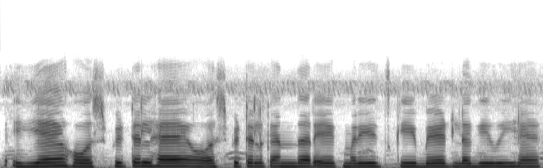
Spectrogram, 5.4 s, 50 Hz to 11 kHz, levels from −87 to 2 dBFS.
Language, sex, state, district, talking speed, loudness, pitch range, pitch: Hindi, female, Rajasthan, Bikaner, 145 wpm, -12 LUFS, 200-210 Hz, 205 Hz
